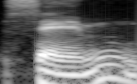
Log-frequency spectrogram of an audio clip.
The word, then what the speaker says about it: same: So same, but in some cases, usually the people from Chapainababganj of Bangladesh, they can, mostly they pronounce shar. They can't pronounce sar. So they pronounce show, same, shame, but there is a different word, shame.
